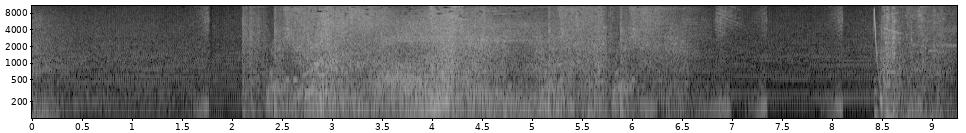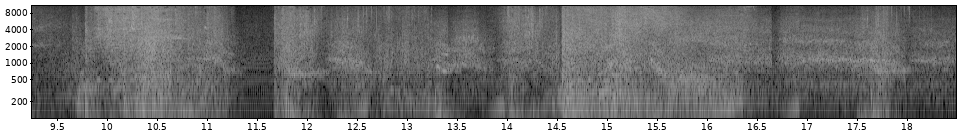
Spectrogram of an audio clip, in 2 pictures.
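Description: A racing car engine roars loudly, surging and fading in waves.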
